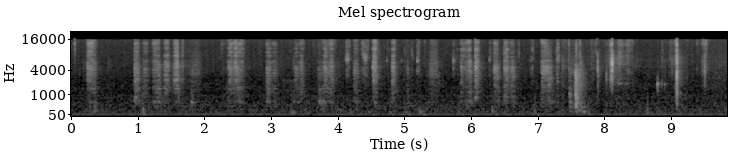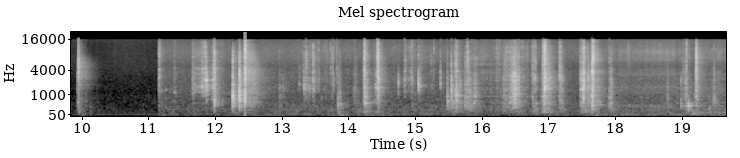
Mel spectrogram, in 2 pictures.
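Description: Faint scratching of a Sharpie marker writing on a paper card, with one sharp click about halfway through. Then a steady hiss and a run of loud plastic clicks and clunks as the keys of a Sony TCM-919 cassette recorder are pressed.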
